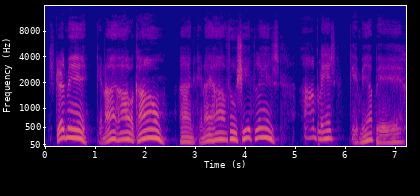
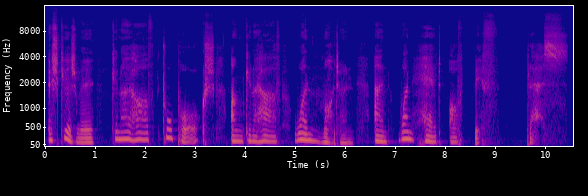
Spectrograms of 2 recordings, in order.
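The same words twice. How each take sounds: First: Peasant asking. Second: Quiet, polite noble request; noble asking. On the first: Lecturer voicing poor peasants asking for animals, higher peasant voice. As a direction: call out like a plain peasant. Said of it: "While the people, the peasants, the poor people, liked and preferred". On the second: Lecturer voicing nobles ordering meat, quiet polite noble. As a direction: softly ask like a nobleman. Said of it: "So they prefer to use". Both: Retold or imitated.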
